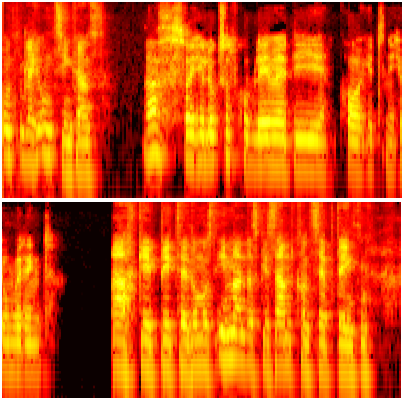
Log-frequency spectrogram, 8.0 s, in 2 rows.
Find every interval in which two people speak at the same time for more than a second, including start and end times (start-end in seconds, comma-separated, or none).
none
